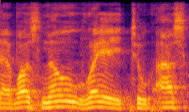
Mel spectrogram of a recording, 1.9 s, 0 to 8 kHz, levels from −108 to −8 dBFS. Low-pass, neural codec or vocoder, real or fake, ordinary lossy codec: 7.2 kHz; codec, 16 kHz, 16 kbps, FreqCodec, smaller model; fake; Opus, 64 kbps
